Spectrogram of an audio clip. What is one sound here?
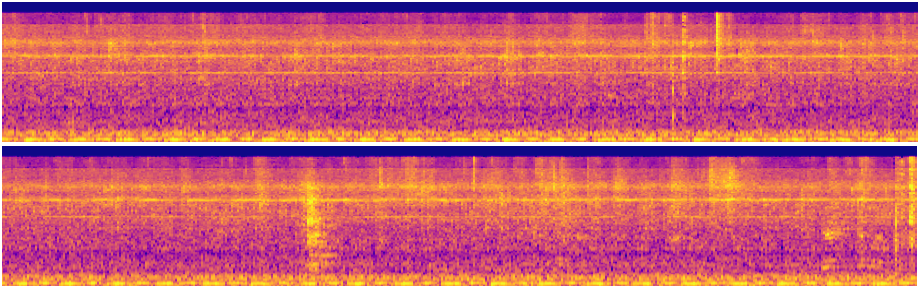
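A knife slices through raw meat.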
